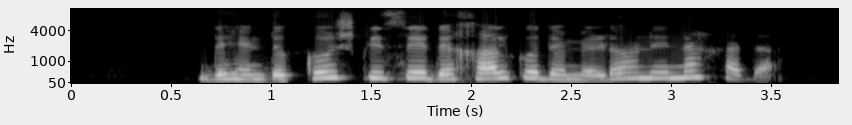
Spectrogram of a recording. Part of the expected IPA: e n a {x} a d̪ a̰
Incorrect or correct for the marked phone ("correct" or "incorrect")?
correct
